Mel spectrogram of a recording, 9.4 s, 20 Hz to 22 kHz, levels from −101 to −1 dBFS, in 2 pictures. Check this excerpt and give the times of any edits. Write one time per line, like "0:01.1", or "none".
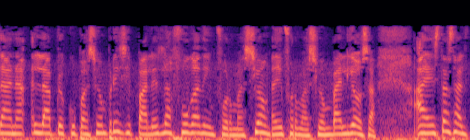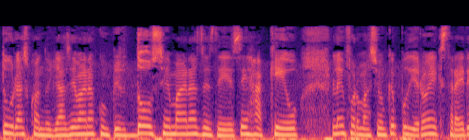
0:02.7
0:08.0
